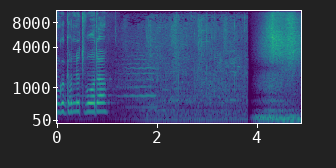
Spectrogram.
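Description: A crowd of men murmurs quietly.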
